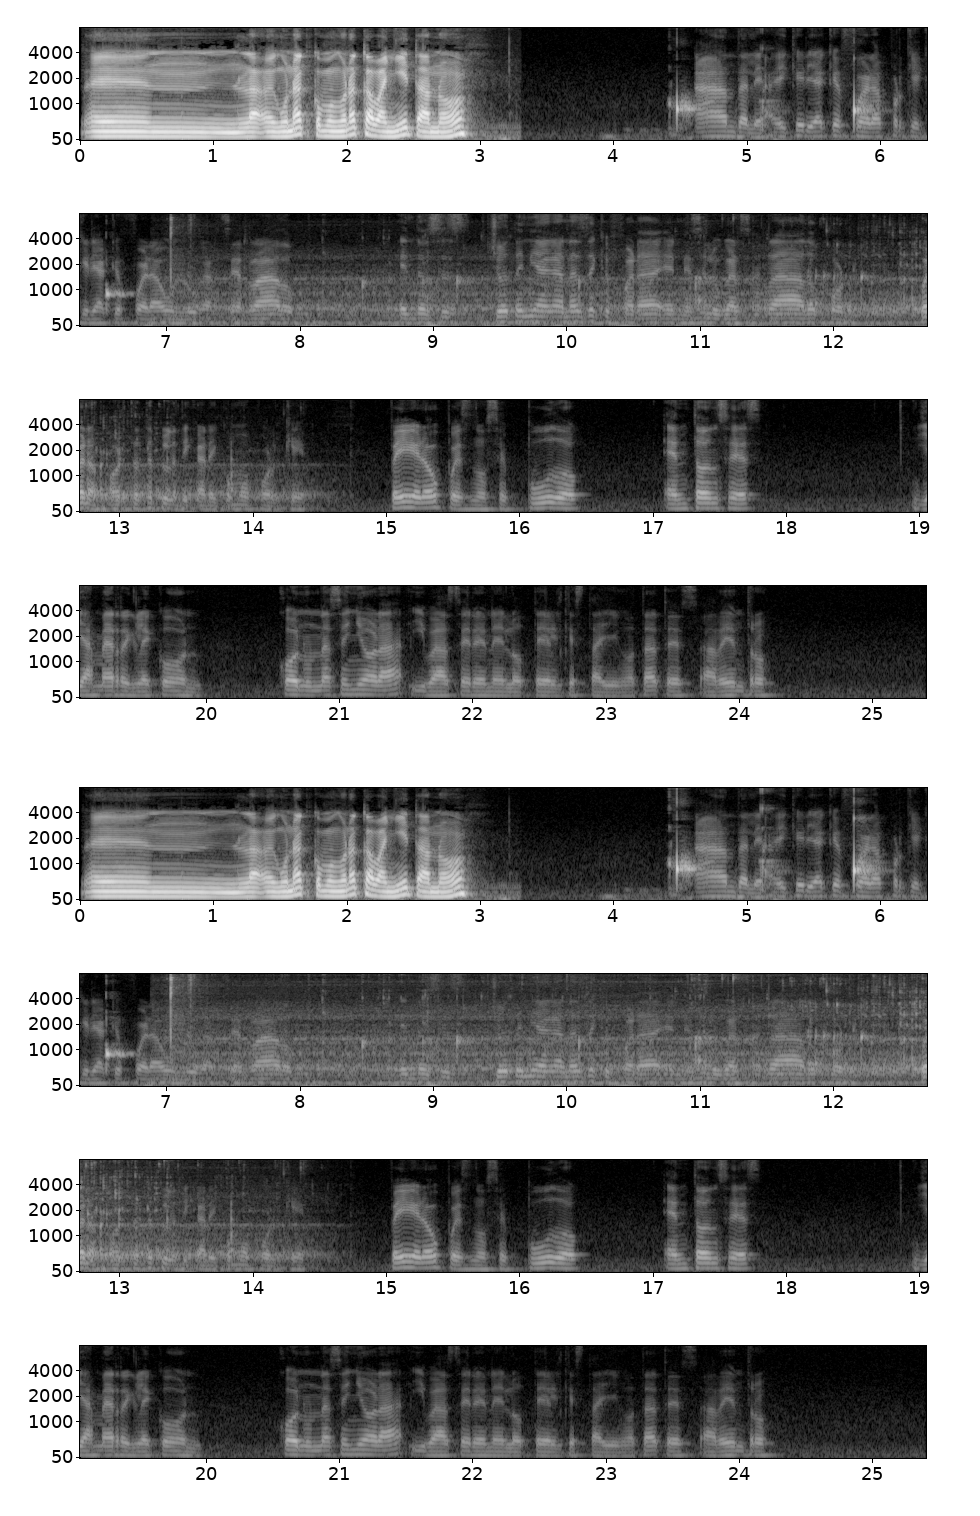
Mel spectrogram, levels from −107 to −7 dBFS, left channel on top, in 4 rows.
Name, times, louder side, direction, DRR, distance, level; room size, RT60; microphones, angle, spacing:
voice 1, 0.0-2.9, left 5 dB, 50° left, 0.3 m, -19 dB
Water tap faucet, 3.9-14.7, right 4 dB, 60° right, 2.9 m, -48 dB
voice 2, 4.6-8.0 8.7-12.2 12.6-14.4 15.0-16.5 17.1-17.8 18.9-20.0 20.6-24.3, left 1 dB, 25° left, 2.7 m, -48 dB
head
